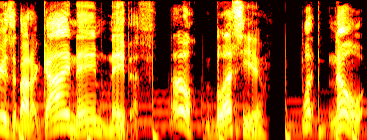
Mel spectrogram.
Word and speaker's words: Naboth: I like this little Nablers guy. You mean Naboth? Yeah, that's what I said. Maberf. I think you're saying it wrong. His name was Naboth.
